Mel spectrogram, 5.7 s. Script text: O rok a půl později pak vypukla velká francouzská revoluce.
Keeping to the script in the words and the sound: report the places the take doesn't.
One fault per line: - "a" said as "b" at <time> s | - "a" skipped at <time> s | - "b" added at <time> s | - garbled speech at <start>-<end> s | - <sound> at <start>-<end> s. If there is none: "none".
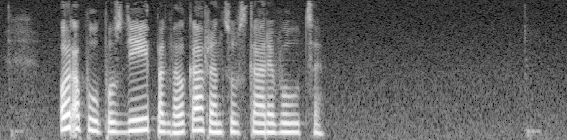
- "rok" skipped at 0.7 s
- "vypukla" skipped at 1.7 s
